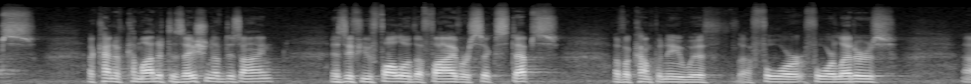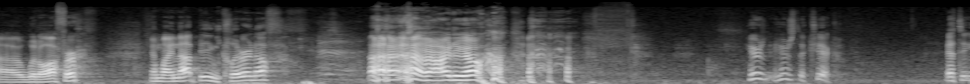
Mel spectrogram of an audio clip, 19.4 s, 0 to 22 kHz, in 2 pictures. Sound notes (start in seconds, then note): 13.5 clears throat; 17.0 chuckle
